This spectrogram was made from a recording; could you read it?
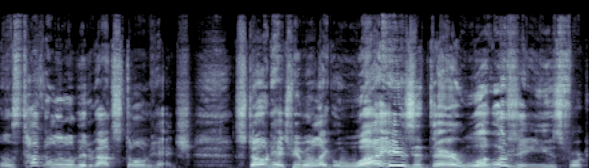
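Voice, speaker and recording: A hoarse woman who is losing her voice, talking through a tarot topic in a rambling, chatty way with sarcastic asides. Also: on the high side, big pitch swings, moderate pace, warm tone. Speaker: tarot reader. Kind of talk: casual monologue.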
